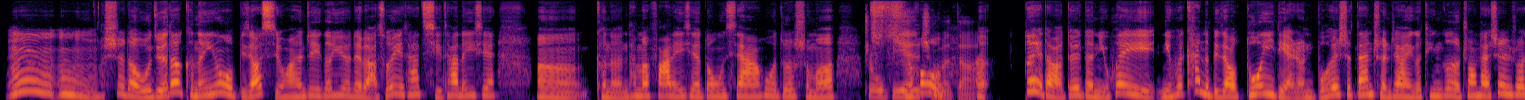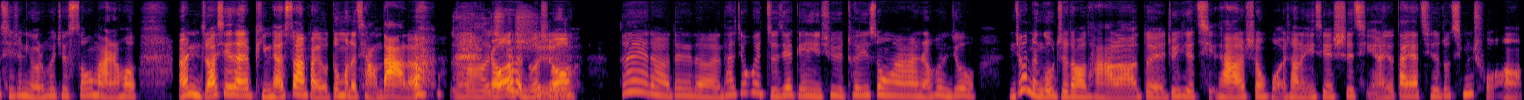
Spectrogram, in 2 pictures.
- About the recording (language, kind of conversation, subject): Chinese, podcast, 你有没有哪段时间突然大幅改变了自己的听歌风格？
- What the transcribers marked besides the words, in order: laughing while speaking: "大了"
